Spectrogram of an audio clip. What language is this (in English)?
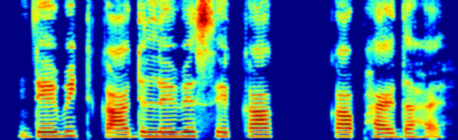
Magahi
